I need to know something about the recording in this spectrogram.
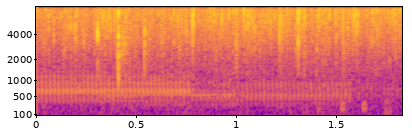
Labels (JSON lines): {"label": "biophony", "recorder": "SoundTrap 500"}
{"label": "biophony, croak", "recorder": "SoundTrap 500"}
